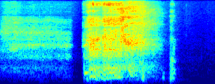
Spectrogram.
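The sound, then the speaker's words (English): A loud, harsh cough right into the microphone. A breathy rush leads into a throaty burst, then a short final hack, and silence follows. “don't cough right into the microphone.”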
